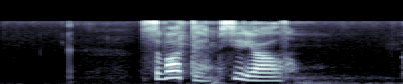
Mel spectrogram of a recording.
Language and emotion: Russian, neutral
